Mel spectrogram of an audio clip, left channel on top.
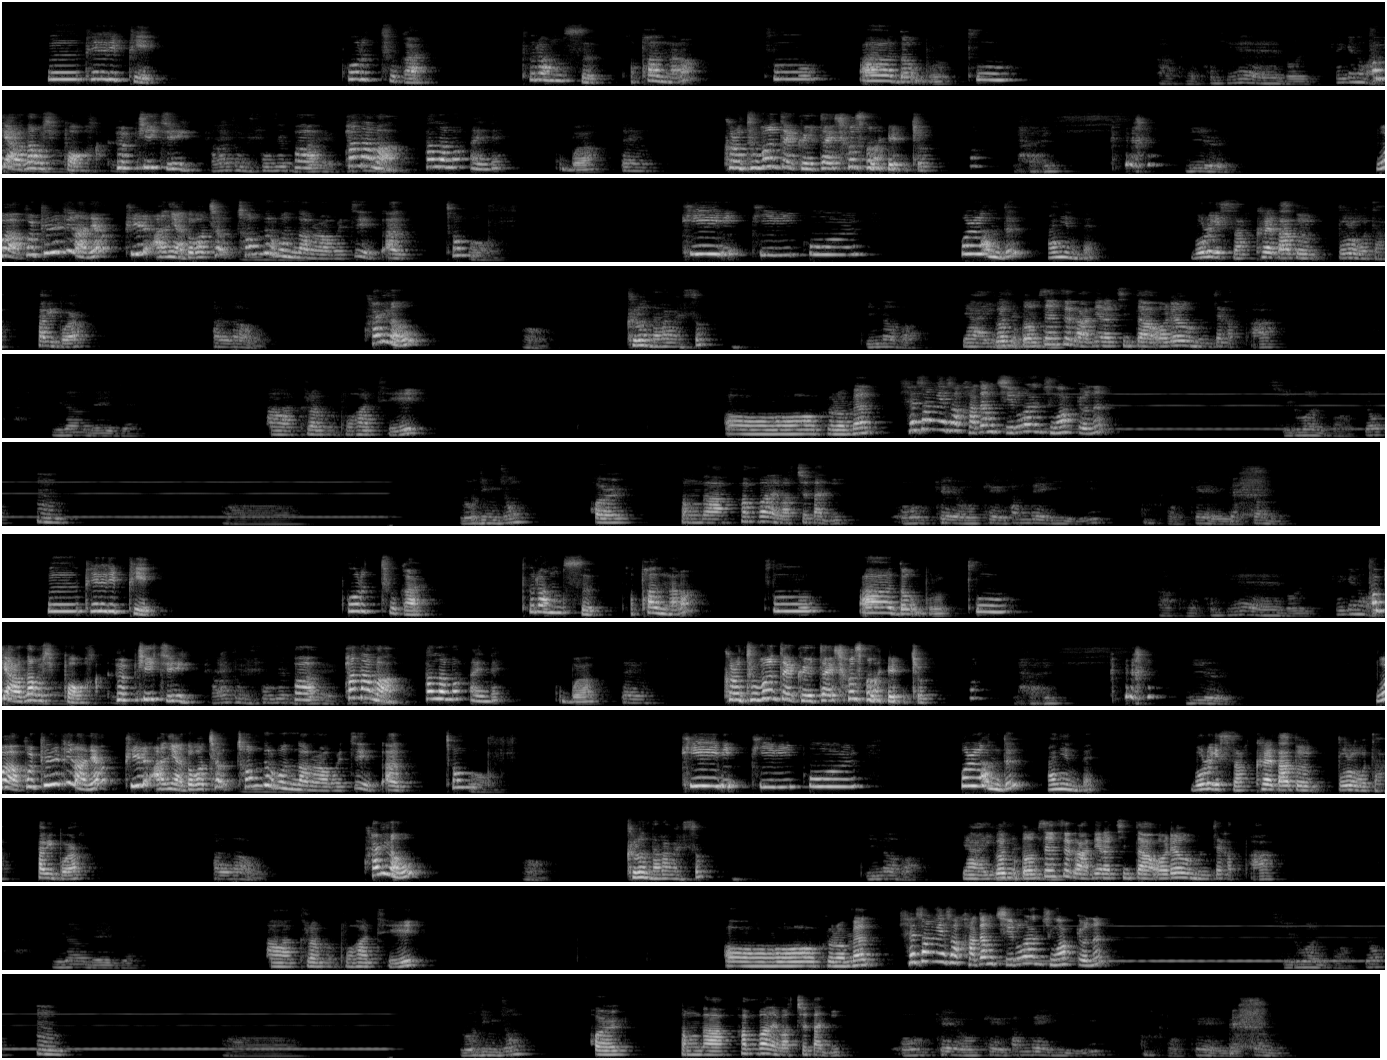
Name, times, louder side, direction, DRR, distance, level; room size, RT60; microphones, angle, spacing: voice 1, 0.5-1.5 3.5-4.2 5.3-5.9 6.4-6.9 7.7-8.1 8.6-9.4 9.7-10.1 13.7-15.7 16.8-17.0 17.3-17.8 18.1-18.8 19.4-19.8 21.1-23.1 25.1-25.3 27.6-31.7 32.2-32.4 34.5-36.2 37.3-37.8 38.1-38.6 39.6-41.5 41.9-42.3 45.1-45.6 47.7-48.5 51.1-54.2 58.0-59.5 62.5-64.0 64.3-66.4 69.5-69.8 75.0-75.4 75.9-77.5 81.5-81.7, right 4 dB, 45° right, 7 dB, 0.3 m, -22 dB
voice 2, 11.5-13.1 13.3-14.5 14.9-15.0 15.9-17.7 20.0-20.3 23.9-25.1 25.7-26.1 30.0-30.7 32.3-32.6 43.6-44.1 46.7-46.9 48.8-48.9 50.1-50.6 51.4-52.1 55.8-56.6 68.0-69.2 71.3-72.1 73.7-74.4 78.0-80.1 80.8-81.9, equal, 55° left, -3 dB, 1.2 m, -40 dB
sound 1, 65.2-73.0, right 6 dB, 75° left, 1.0 m, -47 dB
2.9 x 2.2 x 2.4 m, 0.35 s
head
